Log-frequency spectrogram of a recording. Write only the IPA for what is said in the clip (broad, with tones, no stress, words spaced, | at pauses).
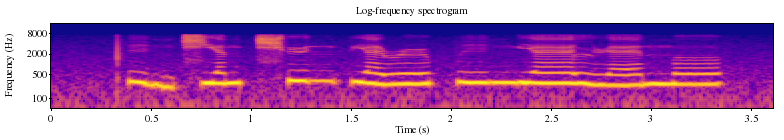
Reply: pʰḭ˨˩ŋt͡ɕjɛ˦n t͡ɕʰy˥npjɛ˨ɻɻ̩˧˥ pi˥ŋjɛ˥ lɥɛ˧˥n̪ɤ˥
